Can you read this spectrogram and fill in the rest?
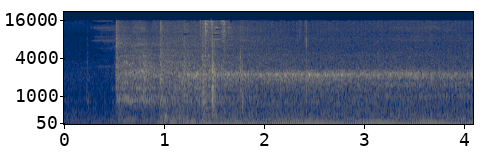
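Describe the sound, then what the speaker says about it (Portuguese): Toyota Hilux pickup from the 1992–2004 generation cranking briefly and starting, then settling into a steady, fairly loud idle that runs to the end. "aí você dá partida nela."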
